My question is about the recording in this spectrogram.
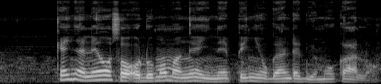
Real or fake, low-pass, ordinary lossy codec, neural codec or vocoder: fake; none; none; vocoder, 44.1 kHz, 128 mel bands every 512 samples, BigVGAN v2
